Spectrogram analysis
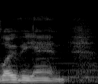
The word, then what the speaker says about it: Lothian: And Carrie Munch is saying Lothian is pronounced as Lothian. Lothian.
